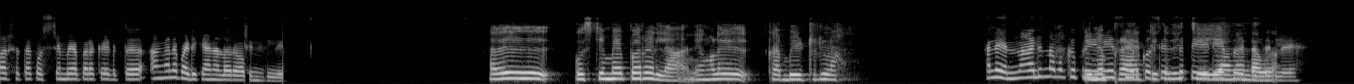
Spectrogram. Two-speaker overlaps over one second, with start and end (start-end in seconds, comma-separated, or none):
10.8-12.7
